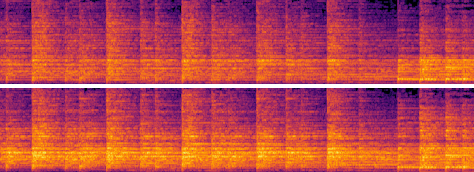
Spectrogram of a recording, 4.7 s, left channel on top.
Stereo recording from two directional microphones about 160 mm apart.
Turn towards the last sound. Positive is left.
turn(degrees=-55)  # may be behind; listen again after turning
